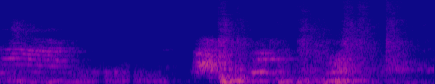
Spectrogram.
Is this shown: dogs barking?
yes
